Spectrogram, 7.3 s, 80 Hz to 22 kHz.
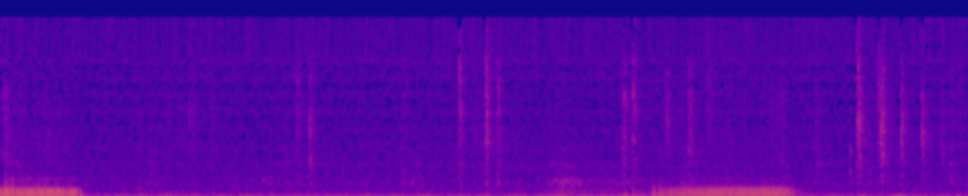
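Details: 3-month-old pet named Nibbler snoring: two long, low, rattling snores with a quiet pause between, loud like a grown man; harmless snoring.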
